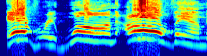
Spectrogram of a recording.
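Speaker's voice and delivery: "Every one of them" punched out loud; emphatic preaching. Real, not acted. Preacher stressing that no sheep is left out, emphatic "Every one of them". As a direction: hit each beat of "Every one of them". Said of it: "is the emphasis".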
